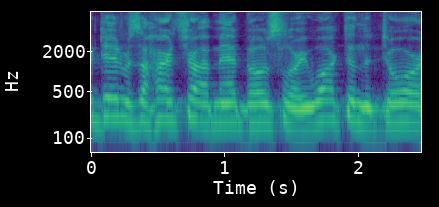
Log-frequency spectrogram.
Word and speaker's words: Boesler: I think Boesler is the way he pronounces it.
